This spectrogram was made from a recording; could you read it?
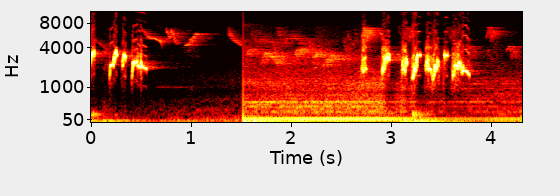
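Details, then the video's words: Red-whiskered bulbul morning song for voice training toward competitive singing: a quick warbled phrase, a pause filled with low rumbling background noise, then a longer burst of bright chirping notes. "Chào Mào Hót Đấu - Kích Chào Mào Hót Sáng Luyện Giọng Bổi Hót Đấu Căng Lửa"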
